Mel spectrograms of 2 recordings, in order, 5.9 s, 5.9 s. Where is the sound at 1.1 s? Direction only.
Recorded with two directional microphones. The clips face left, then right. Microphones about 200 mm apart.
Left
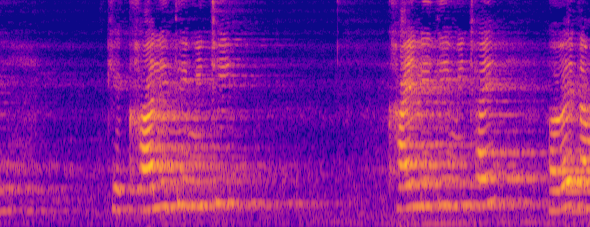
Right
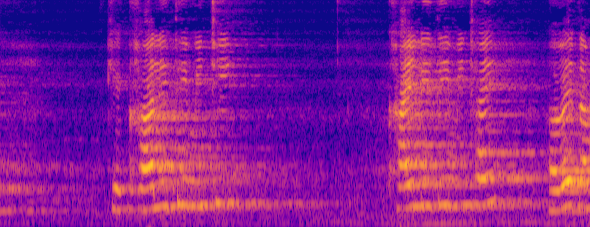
20° right (ahead or behind).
